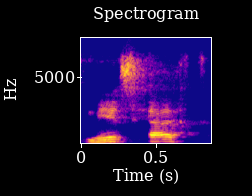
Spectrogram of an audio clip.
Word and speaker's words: Meerschaert: of myself so my name is uh it's pronounced it uh perfectly me asshat I'm a director of triact we are Mobility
